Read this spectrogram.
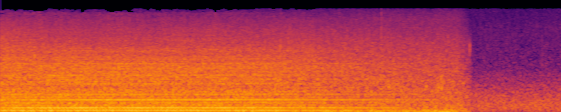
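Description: A motorboat engine drones loudly as the boat speeds over the water.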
